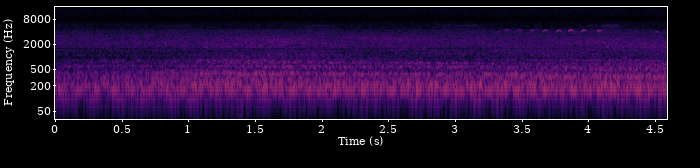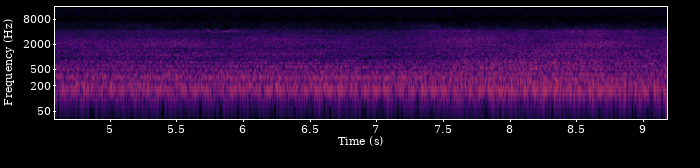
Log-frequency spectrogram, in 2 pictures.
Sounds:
fixed-wing aircraft
vehicle
aircraft

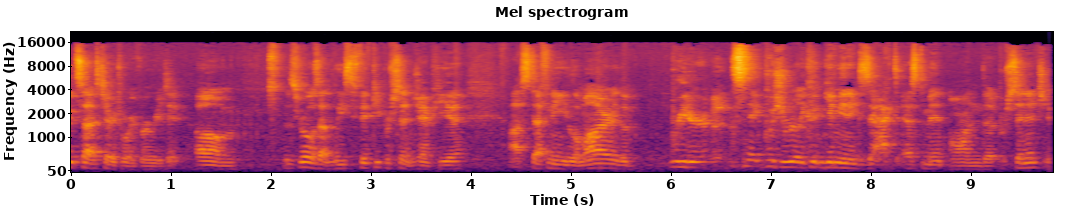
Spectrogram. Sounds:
inside a small room
speech

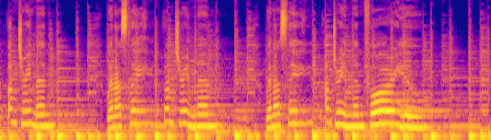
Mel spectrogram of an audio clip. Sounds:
music
guitar
musical instrument

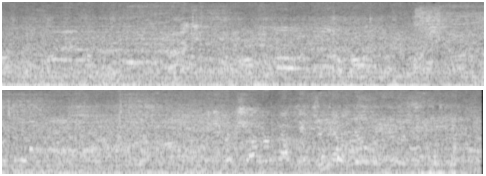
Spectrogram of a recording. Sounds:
music
speech

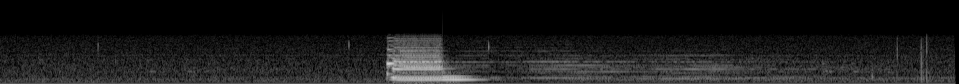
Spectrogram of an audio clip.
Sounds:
echo

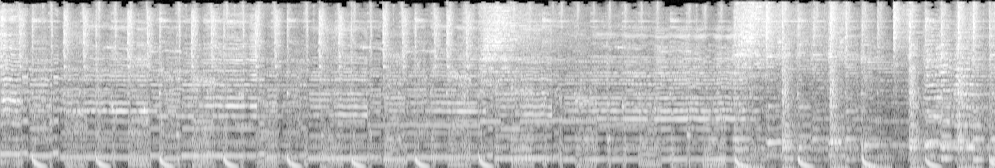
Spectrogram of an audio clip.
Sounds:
music

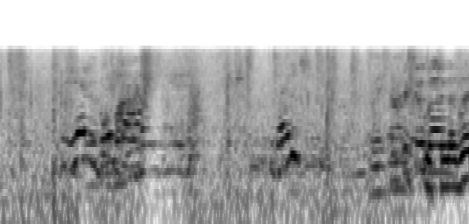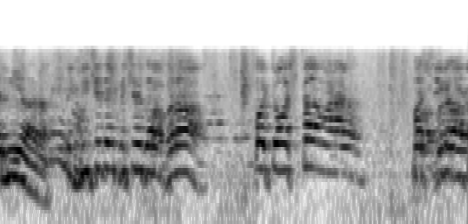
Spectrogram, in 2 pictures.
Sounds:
speech

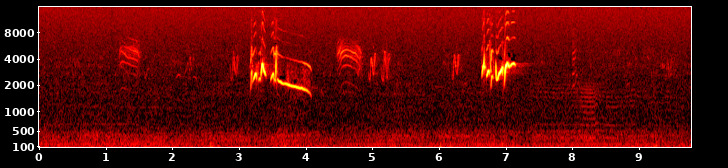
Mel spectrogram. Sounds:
wood thrush calling

